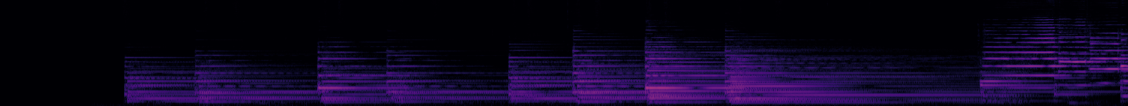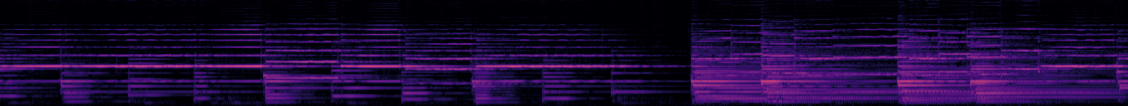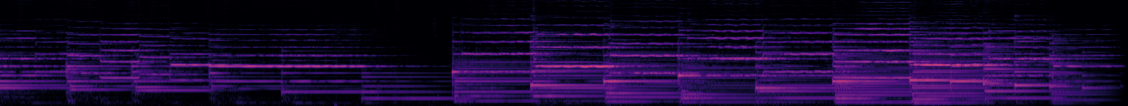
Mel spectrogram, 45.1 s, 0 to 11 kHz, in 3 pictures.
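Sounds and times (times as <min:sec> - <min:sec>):
piano playing a nocturne: 0:01.6 - 0:45.1
oboe playing a nocturne: 0:13.1 - 0:45.1.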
